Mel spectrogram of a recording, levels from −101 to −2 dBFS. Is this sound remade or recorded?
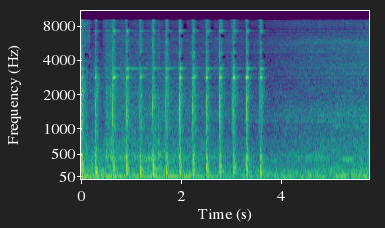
remade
